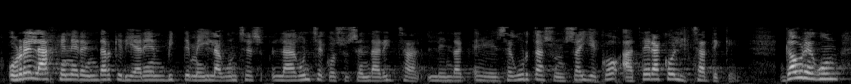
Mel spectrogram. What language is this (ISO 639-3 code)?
eus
